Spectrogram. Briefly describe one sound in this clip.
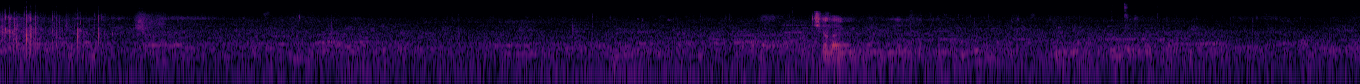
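A middle-aged man reads aloud calmly into a microphone.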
